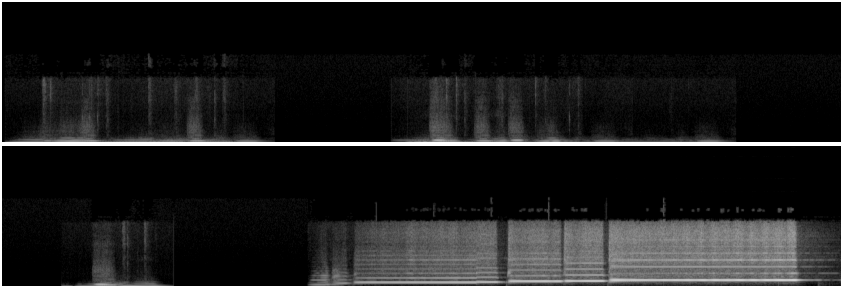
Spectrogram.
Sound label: flute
